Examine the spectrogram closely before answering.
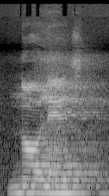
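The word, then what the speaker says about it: knowledge: के जो होता है क्या हो जाता है, साइलेंट हो जाता है। जैसे कि नाइट, नॉलेज, नॉक, नीड, नी, नाइट, नो, ये नाइट होता है वीर, क्या होता है, वीर या योदा, समझे ना।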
